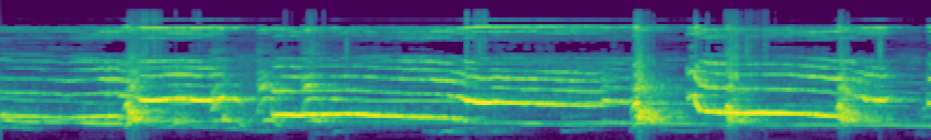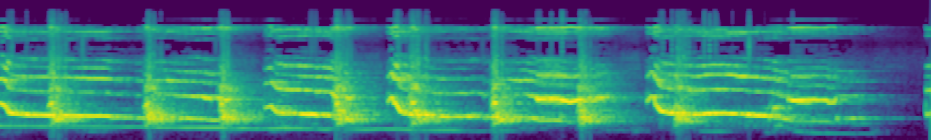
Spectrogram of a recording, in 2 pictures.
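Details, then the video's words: Howling duet by the dogs Millie and Maddie: a sustained low howl glides steadily downward beneath a second dog's repeated short rising-then-falling howls, about one per second, with sharp yips at their onsets. "Howling for Hillary"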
